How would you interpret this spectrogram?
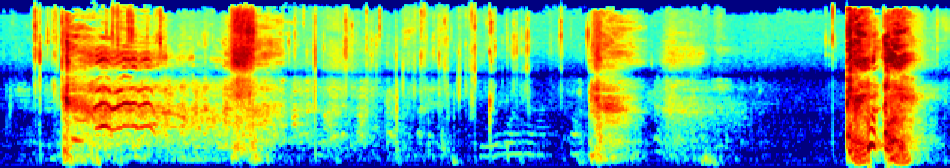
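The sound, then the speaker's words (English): A person coughs repeatedly in harsh, scattered bursts, a couple of seconds apart, finishing with a loud double cough. Strained vocal sounds come before the first cough. “Apparently you need a cough drop for this one.”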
